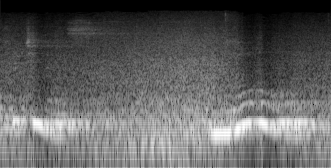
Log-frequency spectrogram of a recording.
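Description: A girl's voice through a handheld stage microphone, in drawn-out phrases with long held pitches, broken by a pause of about a second in the middle.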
